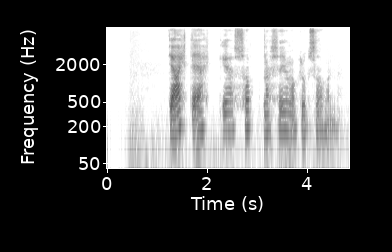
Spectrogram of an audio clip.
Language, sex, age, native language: Icelandic, male, 14, Icelandic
